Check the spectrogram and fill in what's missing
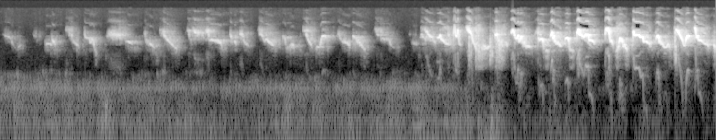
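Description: Japanese white-eye chicks give thin, high chirps about twice a second, then erupt into a loud, rapid chorus of shrill begging notes as food arrives.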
